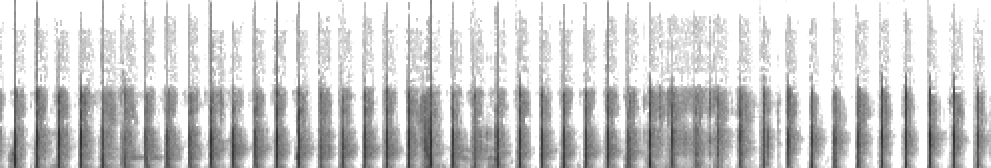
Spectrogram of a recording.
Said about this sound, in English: Okay, coming across the liver, just tapping the liver itself.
